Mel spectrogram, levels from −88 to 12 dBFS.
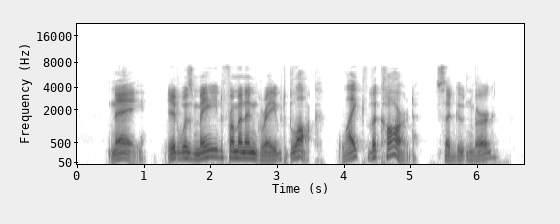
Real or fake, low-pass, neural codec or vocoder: real; 7.2 kHz; none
